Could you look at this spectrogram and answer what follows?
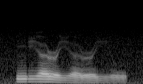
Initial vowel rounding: unrounded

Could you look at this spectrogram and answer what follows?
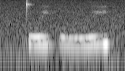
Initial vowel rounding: rounded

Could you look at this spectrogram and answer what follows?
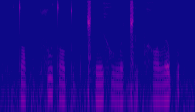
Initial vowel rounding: rounded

